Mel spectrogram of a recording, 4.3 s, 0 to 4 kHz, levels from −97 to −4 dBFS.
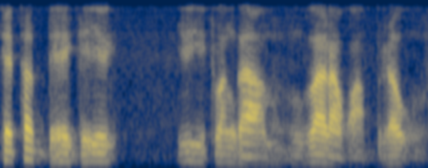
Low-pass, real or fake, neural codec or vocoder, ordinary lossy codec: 3.6 kHz; fake; codec, 16 kHz, 4 kbps, FunCodec, trained on Chinese and English, 50 frames a second; none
